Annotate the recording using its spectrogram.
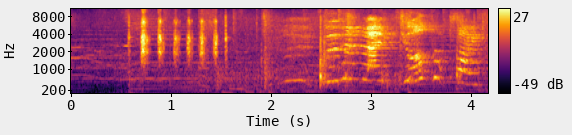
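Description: A young girl's voice over background music, with a quick run of light clicks about a second in.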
